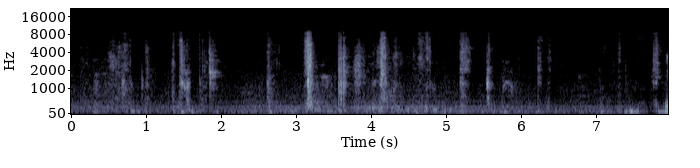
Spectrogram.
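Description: A tarot deck is shuffled up close, giving soft, irregular bursts of card flicks and riffles with brief pauses between them, quiet against a faint room background.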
